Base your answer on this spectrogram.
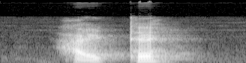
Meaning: nominative/accusative/genitive plural of Halt
- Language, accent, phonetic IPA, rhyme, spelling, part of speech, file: German, Austria, [ˈhaltə], -altə, Halte, noun, De-at-Halte.ogg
